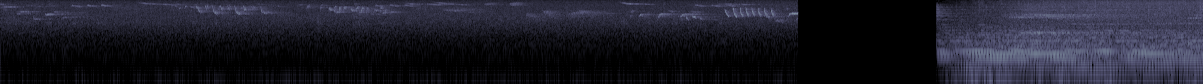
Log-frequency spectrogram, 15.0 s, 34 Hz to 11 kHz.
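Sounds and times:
low hiss: 0.0s - 9.7s, 12.2s - 15.0s.

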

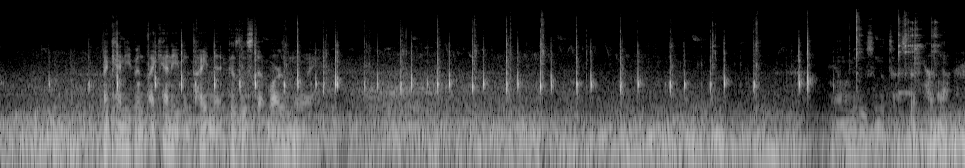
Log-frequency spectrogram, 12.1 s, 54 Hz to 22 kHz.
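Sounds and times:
ratchet wrench clicking: 1.0s - 10.2s.

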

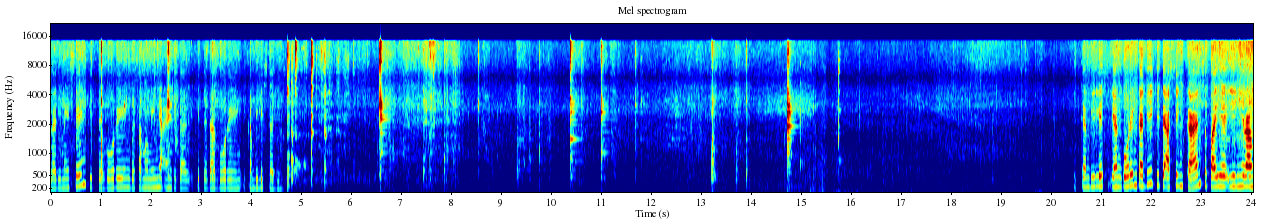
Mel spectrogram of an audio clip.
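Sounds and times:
paste sizzling in oil: 0.0s - 24.0s
metal spatula clinking on pan: 4.7s - 5.9s, 6.5s - 6.9s, 10.4s - 11.9s, 14.7s - 15.0s.

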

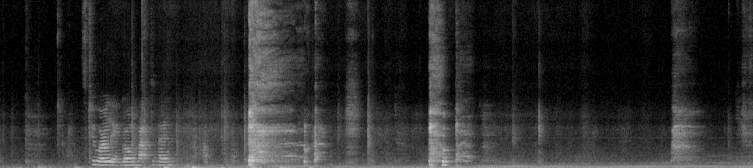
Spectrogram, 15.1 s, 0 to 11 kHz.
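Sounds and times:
low steady hum: 0.0s - 15.0s
person coughing: 5.0s - 6.6s, 8.6s - 9.6s.

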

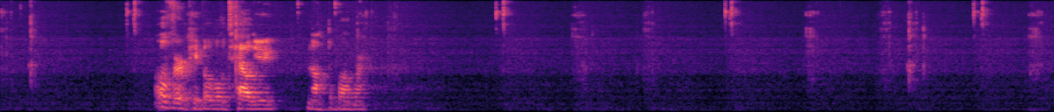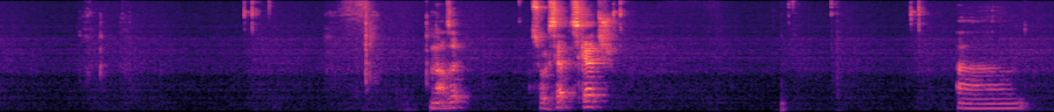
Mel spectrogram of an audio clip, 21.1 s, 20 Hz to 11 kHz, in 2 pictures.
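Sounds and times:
computer mouse clicks: 1.2s - 1.5s, 4.9s - 6.6s, 7.2s - 10.5s, 11.3s - 12.0s, 13.0s - 14.9s, 16.6s - 16.9s, 19.6s - 19.9s.

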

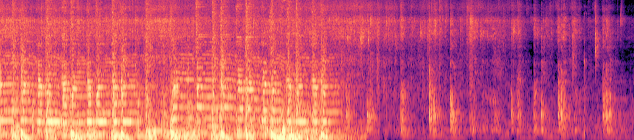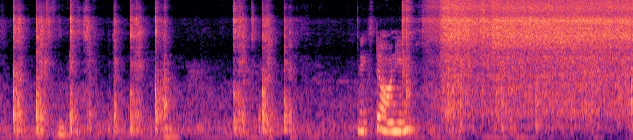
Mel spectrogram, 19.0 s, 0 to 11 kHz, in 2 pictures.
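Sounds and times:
metal spoon scraping a pan: 6.5s - 12.0s.

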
